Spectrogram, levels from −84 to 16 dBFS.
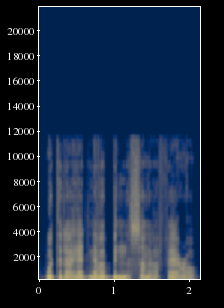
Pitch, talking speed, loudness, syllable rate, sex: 105 Hz, 305 wpm, -17 LUFS, 6.5 syllables/s, male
